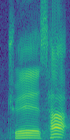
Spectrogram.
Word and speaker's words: 제사: 그래서 저는 이게 발음을 바꿔야 된다라고 얘기를 하는데, 원래는 제사할 때 제를 밖으로 제자랑 똑같은 발음이 아니고 죄 발음이었다니까. 죄 약간 된 발음이에요. 그래서 예전에는 죄주, 죄사 이렇게 했었어요. 발음 자체가 좀 달랐었어요.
